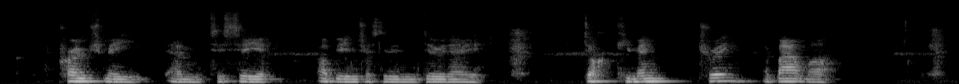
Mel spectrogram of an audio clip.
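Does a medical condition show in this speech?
Yes: stammer; stammer since childhood, hard reading aloud at school, phone calls, ordering train tickets, phone callers hung up thinking prank call; still stammers, lockdown impacted stammer, had mask made saying i stammer, you'll have to wait; sound, word and phrase repetitions, part-word repetitions, fillers like um and uh; here prolonged sounds.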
